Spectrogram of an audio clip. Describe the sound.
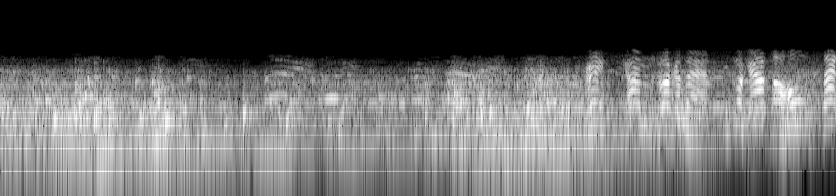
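On a motion-picture set, a crew dumps water for a stunt scene as a stuntman swims through a culvert: a heavy rush of water pours steadily for several seconds, a dense churning roar, while a crowd chatters underneath and voices grow more prominent toward the end.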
